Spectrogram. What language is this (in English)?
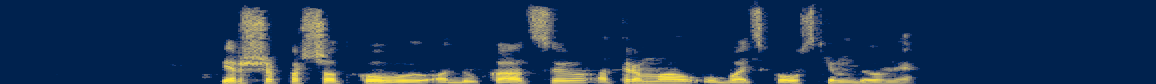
Belarusian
